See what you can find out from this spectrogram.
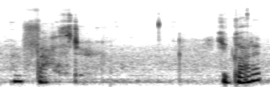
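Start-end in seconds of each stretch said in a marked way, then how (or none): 0.1-0.8 breathy seductive ASMR whisper; sultry whisper. Acted. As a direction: whisper close to the mic, teasing.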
